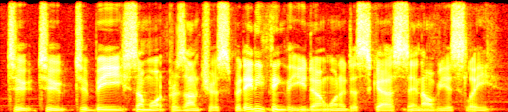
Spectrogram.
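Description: A man's voice: lowish voice, steady tone, brisk. A man hosting an interview, affirming and admiring toward his guest. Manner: warm, admiring, affirming listener. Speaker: podcast host, interviewer. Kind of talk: interview conversation.

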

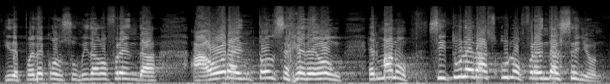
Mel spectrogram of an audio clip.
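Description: A man's voice: extremely high pitch, lively intonation, moderate pace, long reverb tail. A man preaching a fervent sermon as pastor, calling out to the congregation in a church.

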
